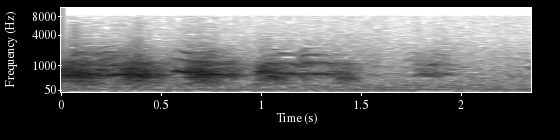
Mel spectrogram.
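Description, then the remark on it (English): A sled dog named King barks loudly, three quick barks in a row, then a softer, shorter yelp trailing off, while turning the dog team around. No voices are heard. “You mean to say, Sergeant, that you let the dog decide to go the long way around?”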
